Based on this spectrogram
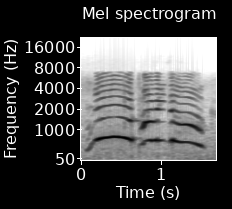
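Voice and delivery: very high, loud wail; mock-anguished cry. Player crying out for the eaten dog, high wail. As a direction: cry out for a lost puppy.

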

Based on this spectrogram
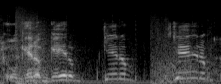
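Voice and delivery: egging on a teammate, building up; excited urging. Real, not acted. Urging teammate onto last enemy.

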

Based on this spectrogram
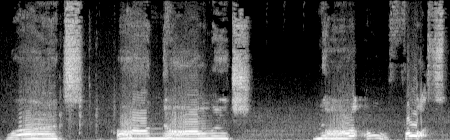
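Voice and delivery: drawn out very slowly and loud; mock dragon shout. Gamer shouting a spell, slow hammed-up bellow. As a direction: bellow it like a dragon's power word.

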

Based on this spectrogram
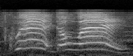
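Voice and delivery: loud annoyed yell. Real, not acted. Yelling at kids.

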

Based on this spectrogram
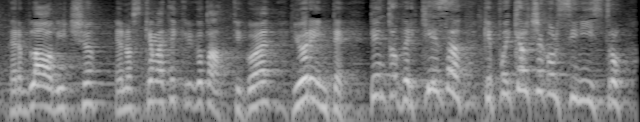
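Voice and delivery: ordinary delivery

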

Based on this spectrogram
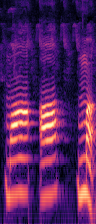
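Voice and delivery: म, अ, म as separate sounds with pauses. Shown as a demonstration. Teacher breaking the word up, म, अ, म one by one. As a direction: spell out म, अ, म by sound. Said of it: "असा उच्चार करतोय".

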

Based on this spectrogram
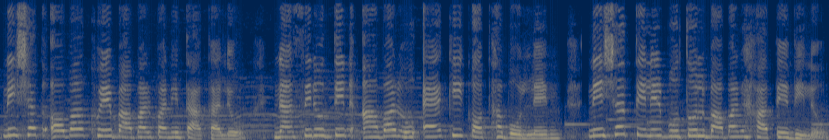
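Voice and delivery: usual speaking voice

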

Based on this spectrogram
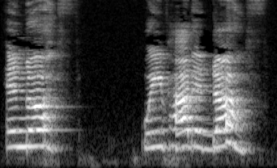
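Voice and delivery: loud, high cry of surrender; desperate cry. A narrator's reading. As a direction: cry out as a beaten king. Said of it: "cried the fat king".

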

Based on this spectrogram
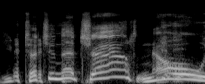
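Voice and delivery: high, slow, accusing busybody voice; a shopper in line accusing the dad, in a shrill mock-horrified voice; scandalized shopper. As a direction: clutch your pearls at the dad.

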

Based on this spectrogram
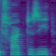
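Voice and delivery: ordinary delivery, nothing marked

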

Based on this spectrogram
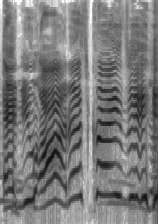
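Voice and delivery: high, laughing squeals through the words; can barely get it out for laughing; giggling disbelief. Real, not acted. Son jokes about her room.

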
